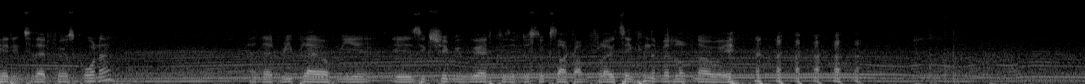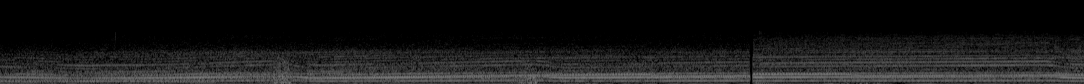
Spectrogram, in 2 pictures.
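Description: A racing car engine roars, rising and falling in pitch as the driver shifts gears.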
